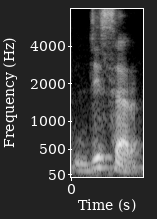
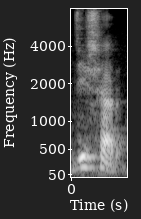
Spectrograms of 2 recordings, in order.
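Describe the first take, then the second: First: The s is sharp, with more air. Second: The s is softer, with less air. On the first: The speaker calls it right. "এস এর উচ্চারণটা করতে হবে, এখানে বাতাসটা একটু বেশি বের হবে" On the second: The speaker calls it wrong. "এই কিন্তু সার হয়ে গেল"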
